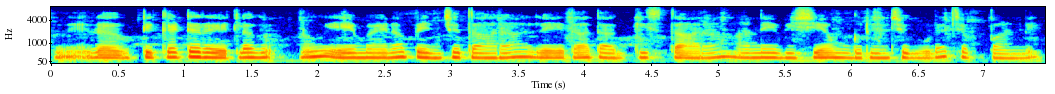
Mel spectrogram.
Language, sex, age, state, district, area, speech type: Telugu, female, 30-45, Telangana, Jagtial, rural, spontaneous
